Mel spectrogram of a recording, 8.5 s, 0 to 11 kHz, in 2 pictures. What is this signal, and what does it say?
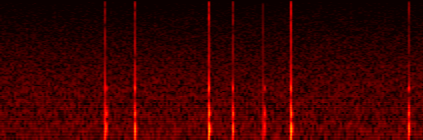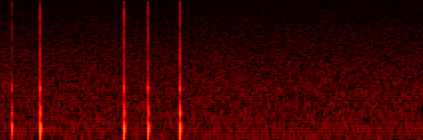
Tap code, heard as knocks on wood, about 4 knocks a second. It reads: IN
